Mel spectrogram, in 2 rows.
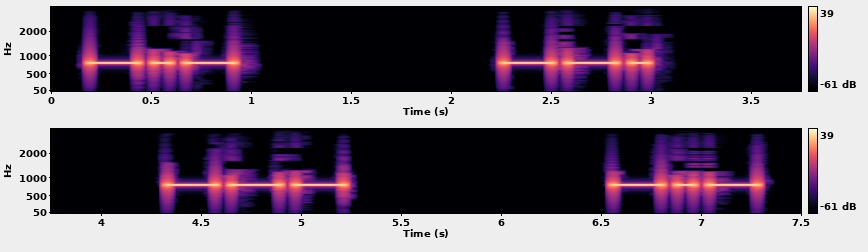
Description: Morse code, heard as a keyed tone, about 15 wpm, spaced as for 5 wpm, 800 Hz. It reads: KGOK
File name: Morse / Level4A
